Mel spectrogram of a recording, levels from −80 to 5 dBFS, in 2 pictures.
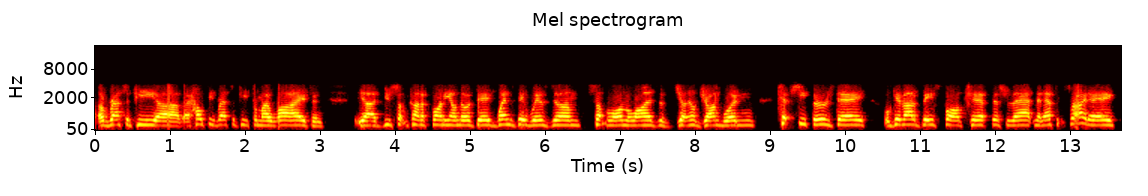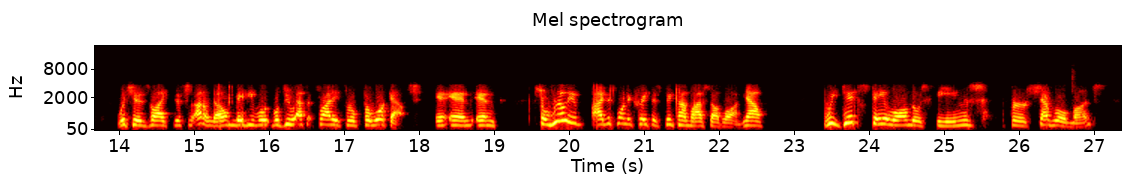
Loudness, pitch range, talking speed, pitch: -16 LUFS, 185-215 Hz, 185 wpm, 195 Hz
